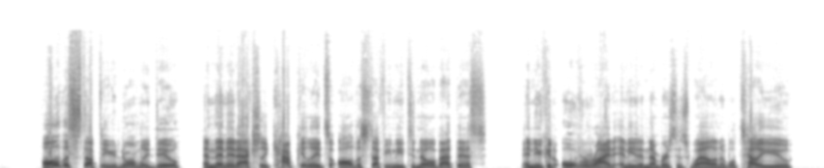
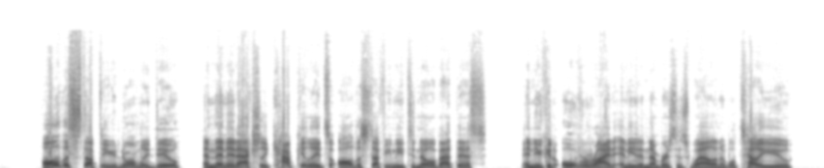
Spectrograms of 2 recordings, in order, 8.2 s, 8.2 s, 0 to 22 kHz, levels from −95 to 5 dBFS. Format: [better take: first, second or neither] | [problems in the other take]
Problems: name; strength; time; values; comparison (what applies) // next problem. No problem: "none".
neither | none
